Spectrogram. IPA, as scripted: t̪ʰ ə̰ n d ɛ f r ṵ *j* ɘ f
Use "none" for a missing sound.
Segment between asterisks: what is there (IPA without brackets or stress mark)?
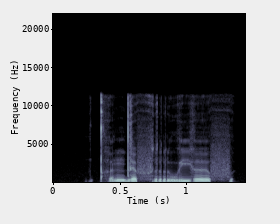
j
